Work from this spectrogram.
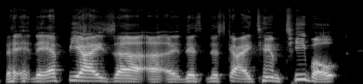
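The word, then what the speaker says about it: Thibault: The FBI's this guy Tim Tebow, not like our Tim Tebow. I guess the T is silent in his name, but it isn't the athlete, the Christian whom I love.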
